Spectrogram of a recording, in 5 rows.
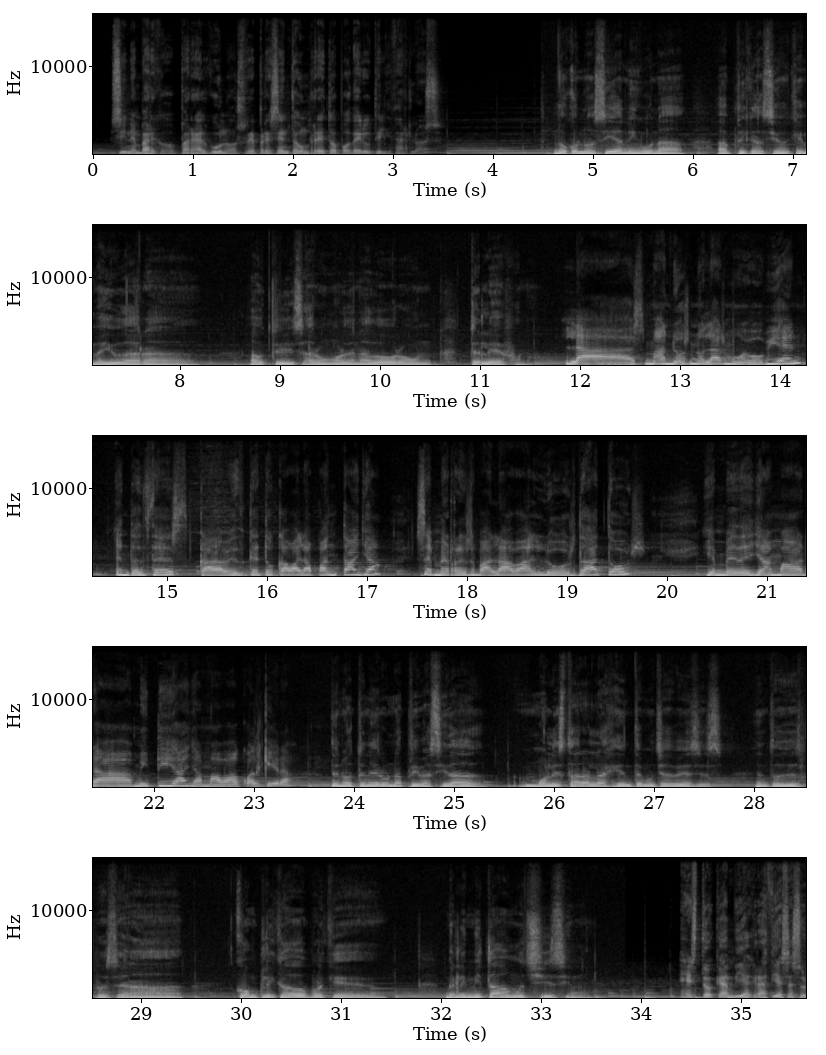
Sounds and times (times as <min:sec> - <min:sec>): Music: 0:00.0 - 0:35.6.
